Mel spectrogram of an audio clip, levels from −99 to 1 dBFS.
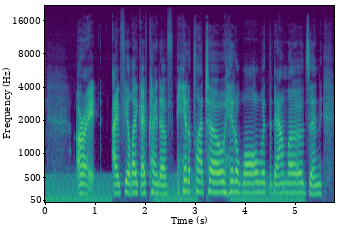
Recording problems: electrical hum; faint; until 1.5 s, at 2 s and from 3.5 to 5 s; 60 Hz, 25 dB below the speech

